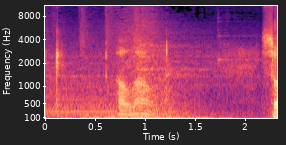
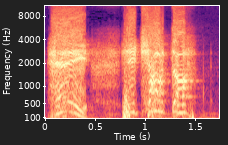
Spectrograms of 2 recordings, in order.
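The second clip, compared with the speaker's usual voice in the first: very high, loud cry of alarm; panicked yell; 7 dB louder, slower than usual. Acted. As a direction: yell in shock to get help. Child cries out to employee.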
